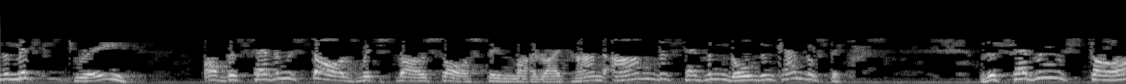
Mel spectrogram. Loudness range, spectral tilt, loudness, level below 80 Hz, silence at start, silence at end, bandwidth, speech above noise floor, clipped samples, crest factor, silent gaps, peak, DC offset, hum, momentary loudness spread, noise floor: 2 LU; -11 dB/octave; -20 LUFS; -56 dBFS; 0 s; 0 s; 3.5 kHz; 30 dB; under 0.1%; 18 dB; none; -2 dBFS; 0.2%; none; 11 LU; -49 dBFS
